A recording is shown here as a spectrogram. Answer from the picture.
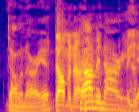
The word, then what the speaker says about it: Dominaria: Dominaria.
